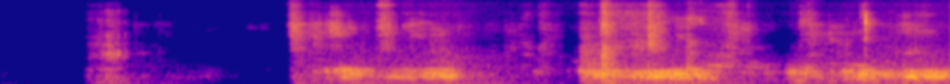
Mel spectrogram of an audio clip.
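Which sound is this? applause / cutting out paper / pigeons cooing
pigeons cooing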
